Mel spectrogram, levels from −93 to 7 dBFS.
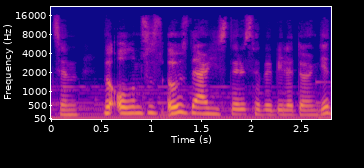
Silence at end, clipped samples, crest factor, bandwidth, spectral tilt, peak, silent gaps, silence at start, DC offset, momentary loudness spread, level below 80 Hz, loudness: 0 s; under 0.1%; 16 dB; 16 kHz; -6 dB/octave; -8 dBFS; none; 0 s; under 0.1%; 11 LU; -46 dBFS; -26 LUFS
